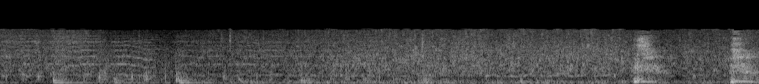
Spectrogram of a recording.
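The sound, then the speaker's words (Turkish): A radio-drama water effect of people swimming to shore: continuous sloshing, churning water, with two louder splashes near the end. “Bak kıyı yakın, oraya doğru yüzeceğiz.”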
